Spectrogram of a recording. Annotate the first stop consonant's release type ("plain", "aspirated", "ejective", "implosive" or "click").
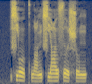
aspirated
